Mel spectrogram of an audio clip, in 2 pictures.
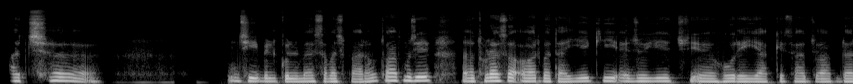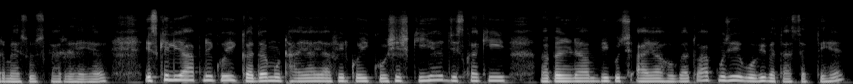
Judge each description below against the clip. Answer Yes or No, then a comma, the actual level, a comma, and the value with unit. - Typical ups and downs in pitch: Yes, average, 3.1 semitones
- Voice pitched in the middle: Yes, medium, 145 Hz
